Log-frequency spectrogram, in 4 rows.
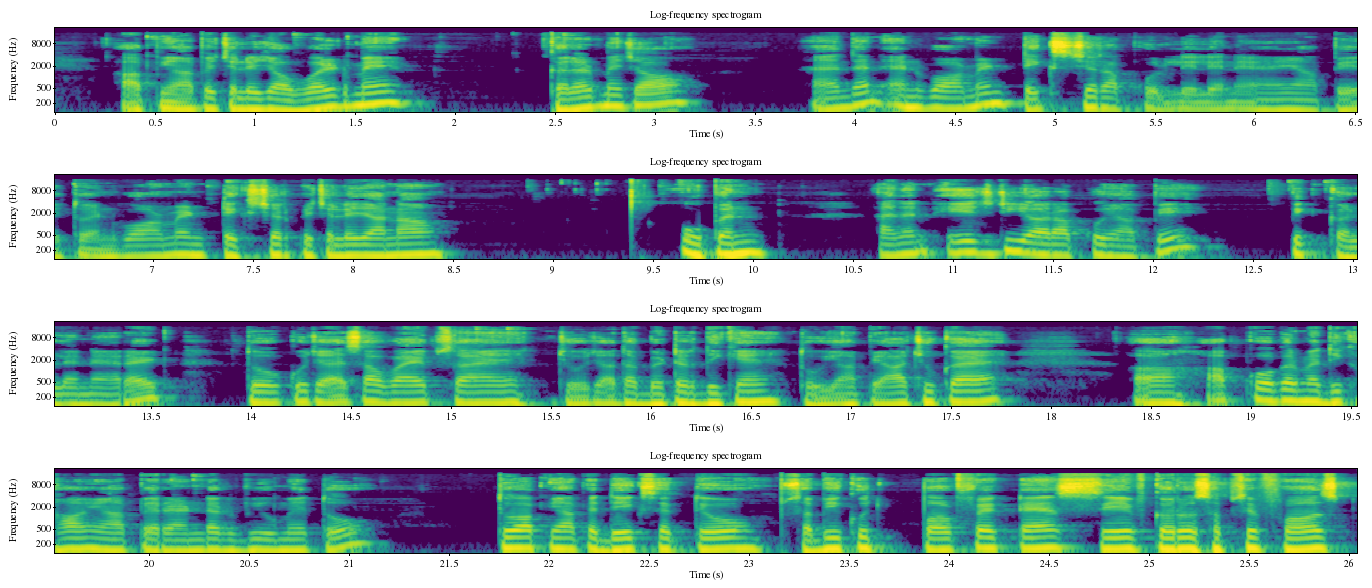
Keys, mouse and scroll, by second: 1.1 click, 2.4-7.4 drag, 9.6 click, 25.6 ctrl+s.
